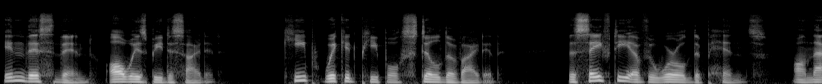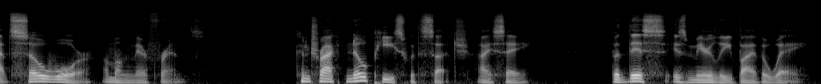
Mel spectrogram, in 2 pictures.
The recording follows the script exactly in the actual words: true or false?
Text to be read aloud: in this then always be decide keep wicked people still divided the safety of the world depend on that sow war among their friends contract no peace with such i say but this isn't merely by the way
false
